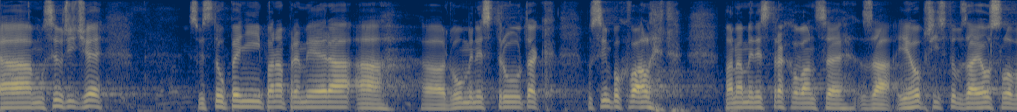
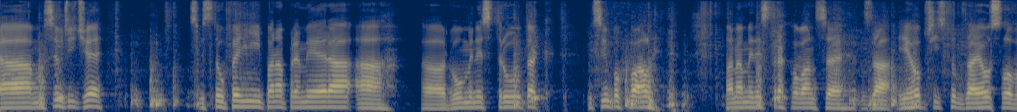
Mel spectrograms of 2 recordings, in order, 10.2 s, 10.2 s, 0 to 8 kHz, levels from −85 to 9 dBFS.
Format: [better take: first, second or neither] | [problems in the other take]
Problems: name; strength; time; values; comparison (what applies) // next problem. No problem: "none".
first | noise reduction (neural mask model RNNoise)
